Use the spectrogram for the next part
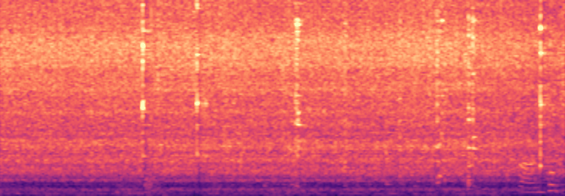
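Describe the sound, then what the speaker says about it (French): Minced onion and a garlic clove fry in a pan with a loud, steady sizzle, broken by a few faint clicks of stirring, close and with no talk. "on ajoute l'oignon émincé et la gousse d'ail et on va le faire dorer aussi un petit peu à son tour"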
